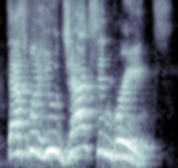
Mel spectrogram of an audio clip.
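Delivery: high, slow, loud shout on the last name; hyped-up shout. Real, not acted. Radio host shouting out a coach's name to close the point, booming. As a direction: build to a big slow shout like a closing argument.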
